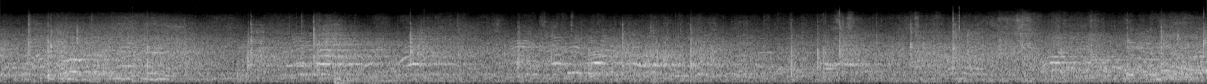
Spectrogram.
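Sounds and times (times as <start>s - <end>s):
skates scraping on ice: 4.5s - 12.0s
stick hitting puck: 7.9s - 10.4s.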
